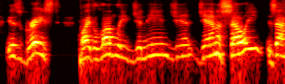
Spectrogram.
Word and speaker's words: Janine Jannicelli: And so today, the show is graced by the lovely Janine Jannicelli. Is that how you pronounce it?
